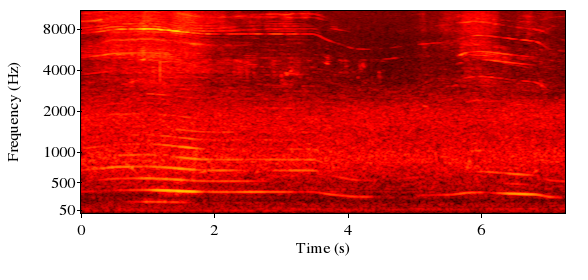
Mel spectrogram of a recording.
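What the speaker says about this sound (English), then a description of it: "Time to get this lovely warbird up in the air and just start pushing it." An E-Flite S.E.5a RC warbird airplane flies overhead with a steady whining electric motor, its pitch rising and falling as it swoops past, louder near the start and again toward the end.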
